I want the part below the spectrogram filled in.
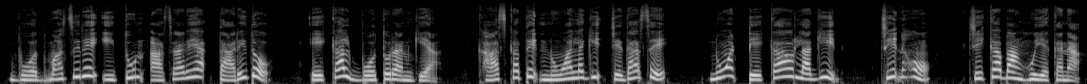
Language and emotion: Santali, disgusted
